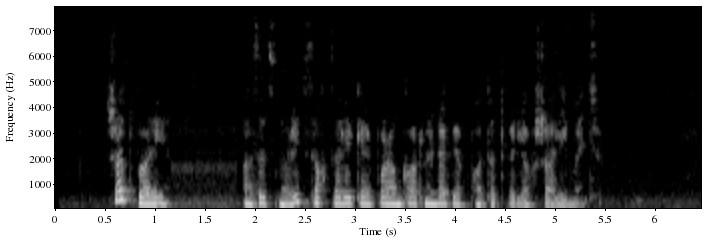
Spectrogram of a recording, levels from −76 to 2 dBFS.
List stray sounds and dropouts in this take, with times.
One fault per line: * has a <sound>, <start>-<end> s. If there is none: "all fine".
all fine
